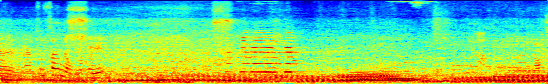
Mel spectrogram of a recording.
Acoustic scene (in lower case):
street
